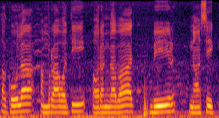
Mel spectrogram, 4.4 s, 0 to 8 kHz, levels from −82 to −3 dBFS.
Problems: constant background noise, background conversations at intervals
